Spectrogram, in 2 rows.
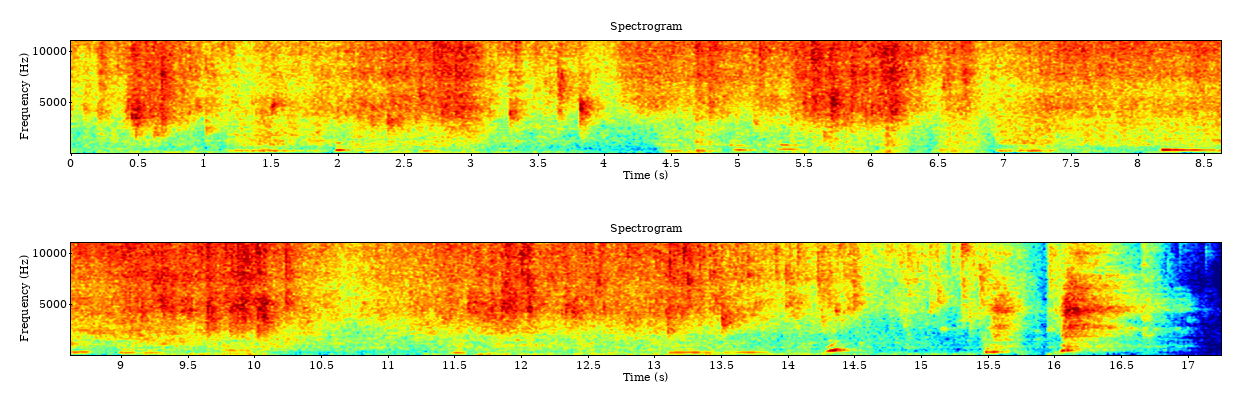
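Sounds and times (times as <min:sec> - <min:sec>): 
shower water running: 0:00.0 - 0:16.8.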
